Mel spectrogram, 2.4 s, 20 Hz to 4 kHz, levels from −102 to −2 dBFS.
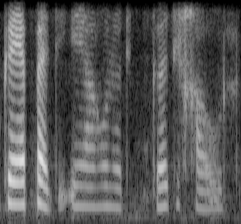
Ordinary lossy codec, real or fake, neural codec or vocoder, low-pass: Opus, 16 kbps; fake; codec, 16 kHz in and 24 kHz out, 1 kbps, XY-Tokenizer; 3.6 kHz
